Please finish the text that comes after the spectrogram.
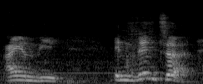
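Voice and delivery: boastful magic-item connoisseur with grand pauses; Louis Lightsword. Acted. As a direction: announce yourself grandly as a famed inventor. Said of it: "as an example with Louis Lightsword".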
